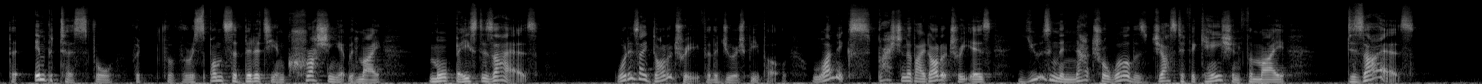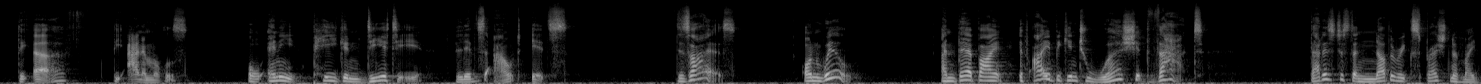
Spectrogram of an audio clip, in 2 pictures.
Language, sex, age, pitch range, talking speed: English, male, 40-59, 100-160 Hz, 130 wpm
